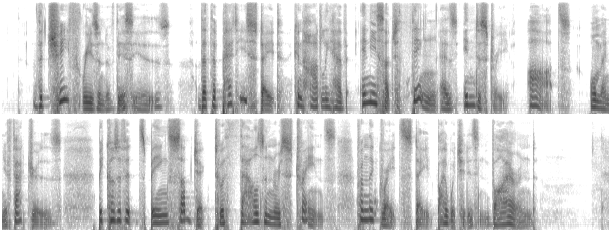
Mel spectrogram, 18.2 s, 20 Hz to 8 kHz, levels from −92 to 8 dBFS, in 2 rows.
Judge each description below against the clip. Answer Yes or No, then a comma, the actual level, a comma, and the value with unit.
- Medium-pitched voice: Yes, medium, 155 Hz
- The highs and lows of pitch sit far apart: Yes, wide, 8.5 semitones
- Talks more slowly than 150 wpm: Yes, slow, 135 wpm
